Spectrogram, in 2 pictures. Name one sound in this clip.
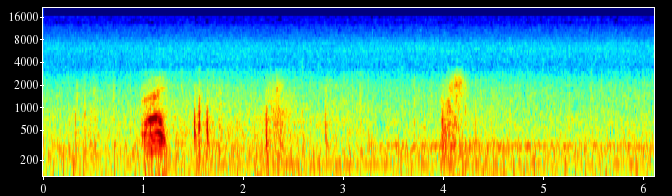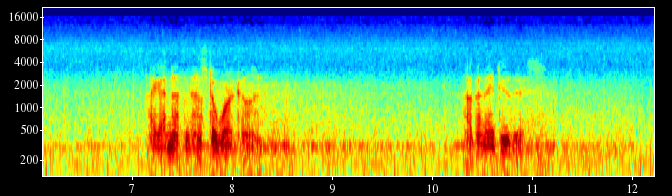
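A man speaks in short, calm phrases nearby.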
